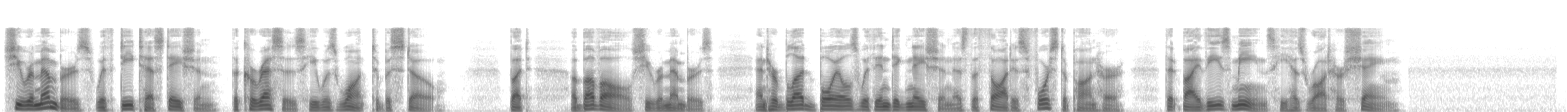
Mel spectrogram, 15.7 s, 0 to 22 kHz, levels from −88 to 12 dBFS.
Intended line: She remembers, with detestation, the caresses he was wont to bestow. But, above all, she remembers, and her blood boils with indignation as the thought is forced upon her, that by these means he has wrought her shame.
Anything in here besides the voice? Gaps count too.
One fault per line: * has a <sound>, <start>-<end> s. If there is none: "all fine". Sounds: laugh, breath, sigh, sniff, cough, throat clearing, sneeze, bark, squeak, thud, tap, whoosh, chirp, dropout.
all fine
